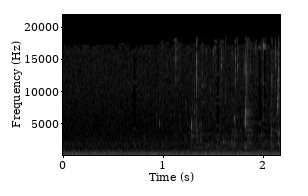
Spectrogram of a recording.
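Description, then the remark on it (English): Deep-steamed green tea pours steadily from a kyusu teapot into a glass, a continuous liquid stream with small bright splashes and drips scattered through it, with no voices. “And then we can just pour it into the glass.”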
